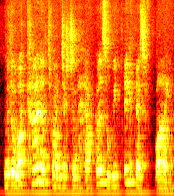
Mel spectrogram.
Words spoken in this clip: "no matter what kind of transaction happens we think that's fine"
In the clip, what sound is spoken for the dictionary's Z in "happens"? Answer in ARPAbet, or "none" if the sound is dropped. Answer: Z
